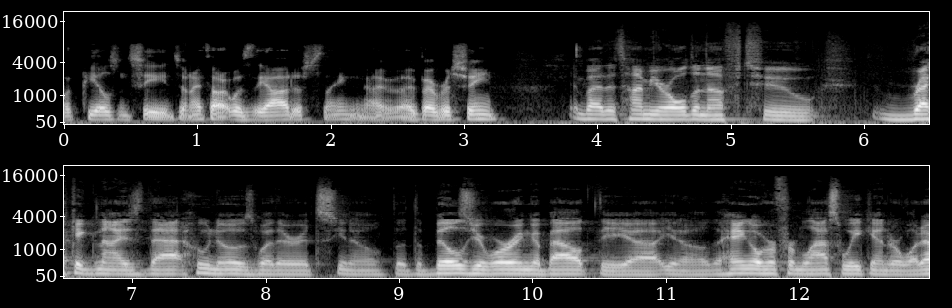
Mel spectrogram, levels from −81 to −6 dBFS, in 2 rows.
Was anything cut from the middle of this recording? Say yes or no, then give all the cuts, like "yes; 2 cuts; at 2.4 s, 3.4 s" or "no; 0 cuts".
no; 0 cuts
